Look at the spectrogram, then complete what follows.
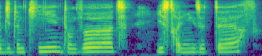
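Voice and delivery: real French accent on English words. Real, not acted. Vlogger reading game phrases aloud, halting French-accented English. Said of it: "Mon magnifique accent anglais".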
